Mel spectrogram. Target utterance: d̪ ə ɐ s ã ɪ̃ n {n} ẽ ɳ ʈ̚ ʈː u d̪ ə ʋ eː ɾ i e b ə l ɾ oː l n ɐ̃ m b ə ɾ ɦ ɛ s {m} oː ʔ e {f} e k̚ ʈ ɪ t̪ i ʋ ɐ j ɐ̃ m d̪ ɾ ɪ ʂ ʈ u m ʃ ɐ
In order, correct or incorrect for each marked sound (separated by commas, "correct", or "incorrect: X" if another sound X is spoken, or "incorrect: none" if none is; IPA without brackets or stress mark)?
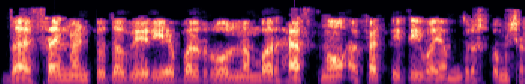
incorrect: m, incorrect: n, correct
